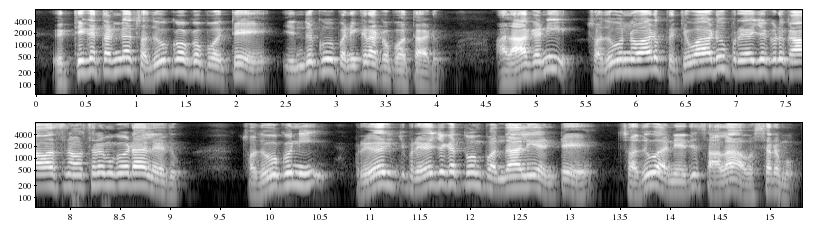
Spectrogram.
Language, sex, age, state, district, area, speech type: Telugu, male, 45-60, Andhra Pradesh, Krishna, rural, spontaneous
